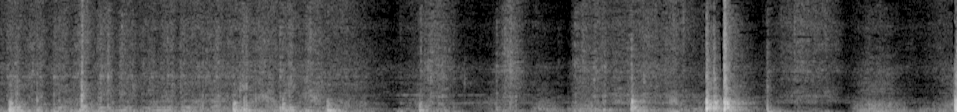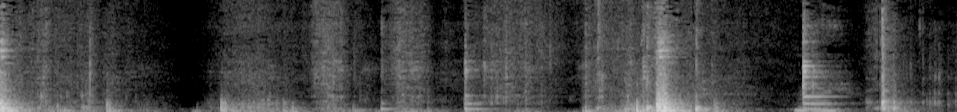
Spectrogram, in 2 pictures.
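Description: A spoon stirring and scraping in a mixing bowl, creaming butter, peanut butter and sugar. Quick strokes run through the first two seconds, then come separate louder knocks against the bowl about three and a half, five and eight seconds in.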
